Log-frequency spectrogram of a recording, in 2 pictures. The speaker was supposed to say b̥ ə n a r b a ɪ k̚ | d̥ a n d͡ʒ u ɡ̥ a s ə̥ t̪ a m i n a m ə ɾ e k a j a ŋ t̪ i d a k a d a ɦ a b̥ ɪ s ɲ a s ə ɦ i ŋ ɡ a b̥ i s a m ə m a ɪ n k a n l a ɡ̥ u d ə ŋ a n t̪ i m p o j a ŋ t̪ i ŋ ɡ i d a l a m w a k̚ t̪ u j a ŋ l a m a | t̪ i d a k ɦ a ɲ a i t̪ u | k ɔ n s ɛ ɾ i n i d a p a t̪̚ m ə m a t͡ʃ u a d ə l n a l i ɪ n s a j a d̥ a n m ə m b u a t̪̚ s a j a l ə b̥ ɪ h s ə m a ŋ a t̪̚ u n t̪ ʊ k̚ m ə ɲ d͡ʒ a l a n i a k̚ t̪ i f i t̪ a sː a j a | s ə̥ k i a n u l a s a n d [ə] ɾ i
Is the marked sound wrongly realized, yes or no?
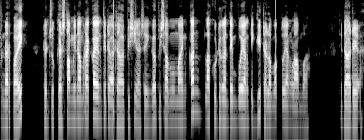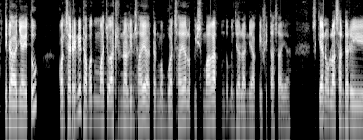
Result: yes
